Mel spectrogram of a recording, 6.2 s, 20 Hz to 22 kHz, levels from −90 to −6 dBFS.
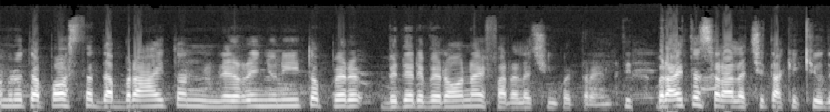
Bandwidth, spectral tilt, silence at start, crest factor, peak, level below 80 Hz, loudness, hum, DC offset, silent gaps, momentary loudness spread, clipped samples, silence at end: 17 kHz; -3.5 dB/octave; 0 s; 14 dB; 0 dBFS; -58 dBFS; -15 LUFS; none; under 0.1%; none; 11 LU; under 0.1%; 0 s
